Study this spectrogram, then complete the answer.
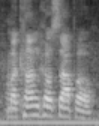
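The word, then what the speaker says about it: Makankosappo: How do you pronounce it? Makanko Sapo.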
